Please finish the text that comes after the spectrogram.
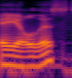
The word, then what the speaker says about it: Aeoluz: So I'll introduce to you Aeoluz. That's how you say it.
